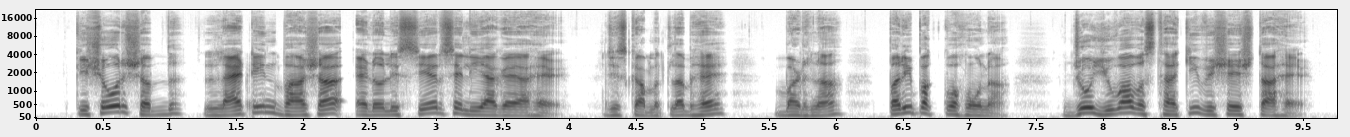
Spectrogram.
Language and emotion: Hindi, neutral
